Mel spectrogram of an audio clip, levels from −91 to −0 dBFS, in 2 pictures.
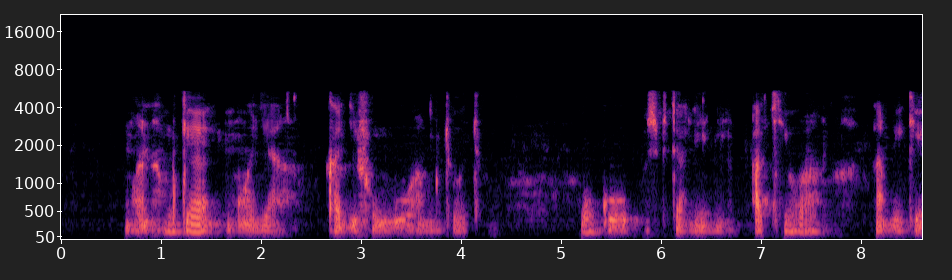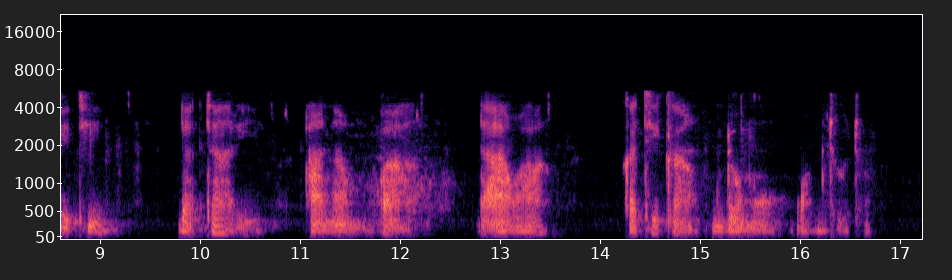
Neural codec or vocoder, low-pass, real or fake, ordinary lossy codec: vocoder, 22.05 kHz, 80 mel bands, HiFi-GAN; 5.4 kHz; fake; MP3, 48 kbps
